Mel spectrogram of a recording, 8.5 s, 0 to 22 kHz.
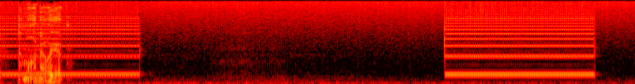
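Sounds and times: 
ringback tone of an outgoing phone call: 0:00.0 - 0:01.9, 0:05.9 - 0:08.0
speech: 0:00.3 - 0:01.0.

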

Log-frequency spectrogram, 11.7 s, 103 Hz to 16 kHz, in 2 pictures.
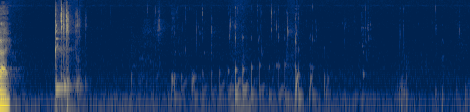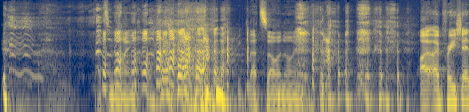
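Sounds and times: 
speech: 0:00.0 - 0:00.2, 0:07.1 - 0:11.7
person swallowing and gulping while drinking water: 0:00.7 - 0:01.2, 0:01.8 - 0:05.9
laughter: 0:05.9 - 0:11.1.

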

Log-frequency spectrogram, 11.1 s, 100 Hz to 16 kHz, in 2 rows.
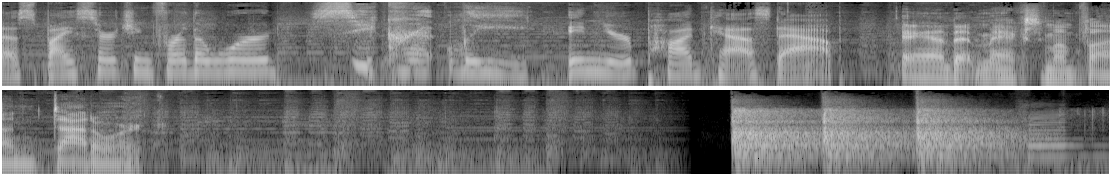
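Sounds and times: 
speech: 0:00.0 - 0:06.4
heavy thumps while repairing a hover chair: 0:09.2 - 0:10.9.

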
